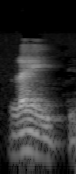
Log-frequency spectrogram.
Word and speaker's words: lathe: lathe, 다시 발음은? lathe, 영국식 발음으로? 네. lathe, lathe, lathe.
